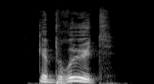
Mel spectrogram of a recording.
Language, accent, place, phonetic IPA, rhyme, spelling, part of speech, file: German, Germany, Berlin, [ɡəˈbʁyːt], -yːt, gebrüht, verb, De-gebrüht.ogg
- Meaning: past participle of brühen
